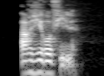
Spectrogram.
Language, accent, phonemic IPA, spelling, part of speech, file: French, France, /aʁ.ʒi.ʁɔ.fil/, argyrophylle, adjective, LL-Q150 (fra)-argyrophylle.wav
- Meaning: silvery-leaved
